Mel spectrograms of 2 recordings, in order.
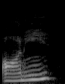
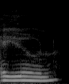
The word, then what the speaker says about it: Aeon: I keep forgetting his name is pronounced Ani. That's so stupid. So stupid. His name should be Aeon. That sounds like intimidating, doesn't it?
